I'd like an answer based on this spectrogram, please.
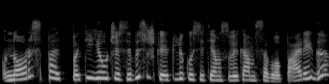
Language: Lithuanian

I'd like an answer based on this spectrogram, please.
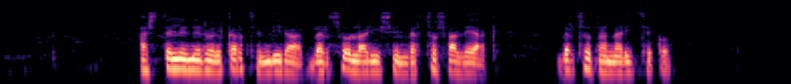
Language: Basque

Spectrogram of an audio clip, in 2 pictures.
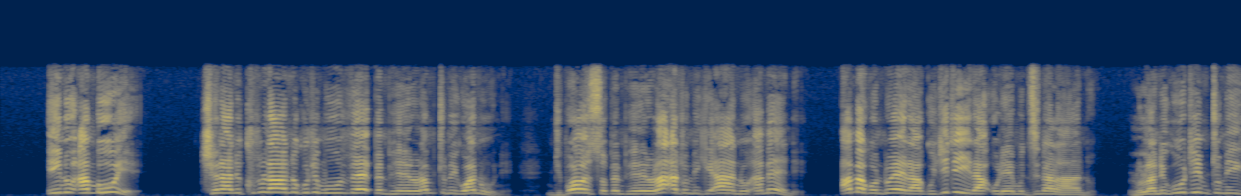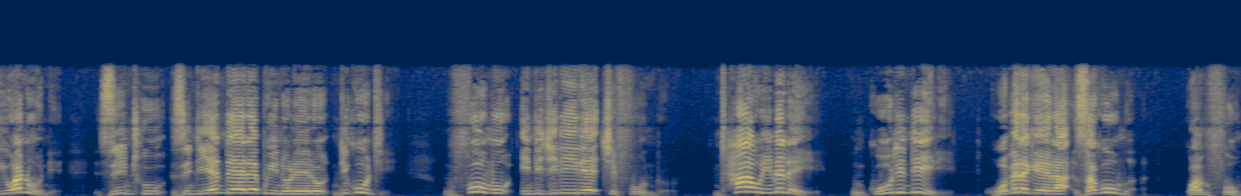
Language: Nyanja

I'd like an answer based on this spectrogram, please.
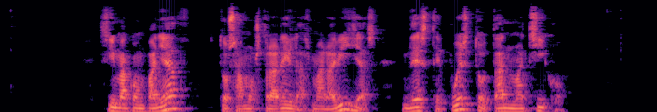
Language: Aragonese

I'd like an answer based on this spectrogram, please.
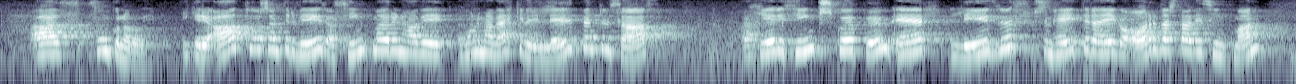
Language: Icelandic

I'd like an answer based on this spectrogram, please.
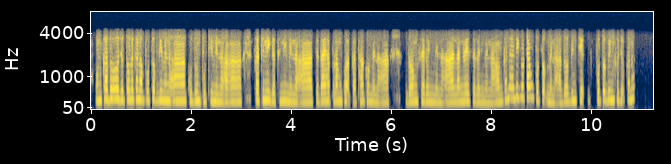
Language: Santali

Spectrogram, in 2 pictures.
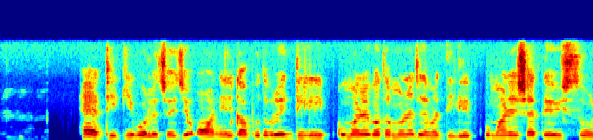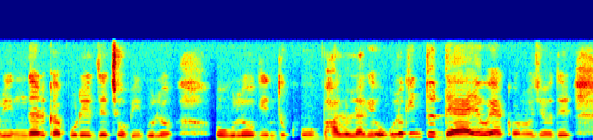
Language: Bangla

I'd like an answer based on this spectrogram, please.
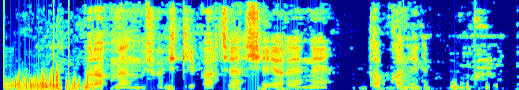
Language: Uyghur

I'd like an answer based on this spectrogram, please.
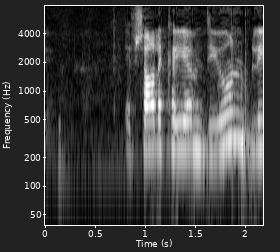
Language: Hebrew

